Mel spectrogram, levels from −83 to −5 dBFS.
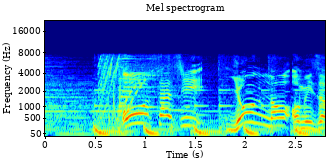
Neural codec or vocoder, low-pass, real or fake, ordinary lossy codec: none; none; real; none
